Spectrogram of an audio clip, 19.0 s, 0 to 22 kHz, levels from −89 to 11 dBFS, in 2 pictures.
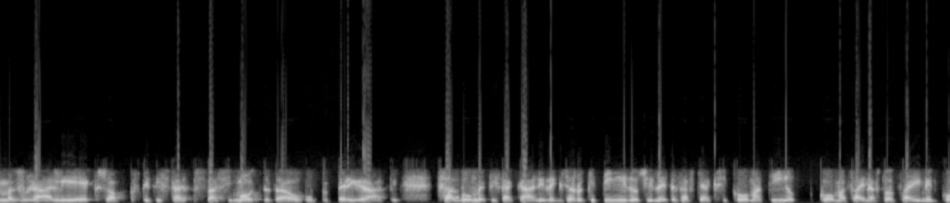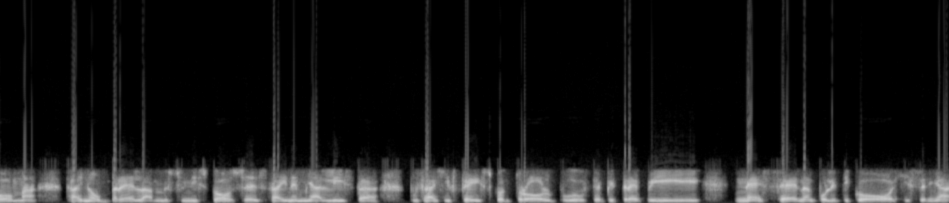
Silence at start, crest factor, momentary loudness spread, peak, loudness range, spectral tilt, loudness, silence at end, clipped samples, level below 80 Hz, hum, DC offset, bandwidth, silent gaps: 0 s; 14 dB; 6 LU; 0 dBFS; 1 LU; -5.5 dB/octave; -13 LUFS; 0 s; 0.2%; -60 dBFS; none; under 0.1%; 11 kHz; none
